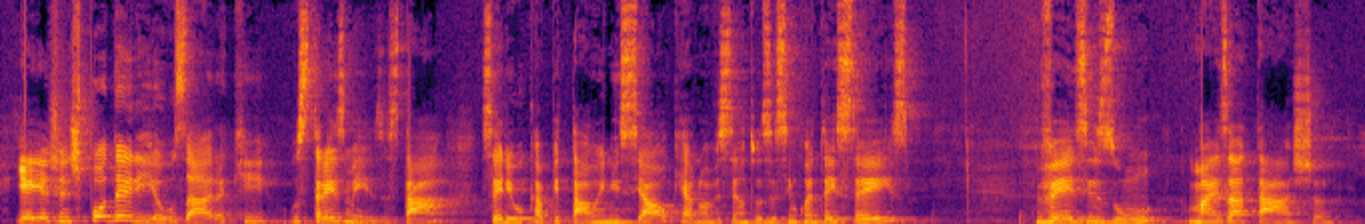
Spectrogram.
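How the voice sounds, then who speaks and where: Over noticeable background noise and audible room echo, a woman speaks at a fairly slow pace in a high pitch with fairly even intonation. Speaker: math teacher. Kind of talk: tutorial.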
